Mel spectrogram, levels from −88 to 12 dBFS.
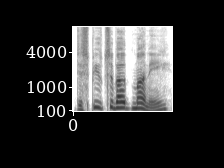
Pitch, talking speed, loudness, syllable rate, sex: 175 Hz, 145 wpm, -16 LUFS, 5.9 syllables/s, male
